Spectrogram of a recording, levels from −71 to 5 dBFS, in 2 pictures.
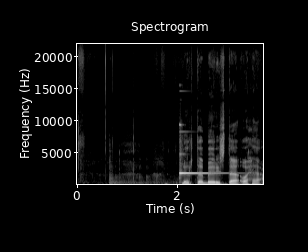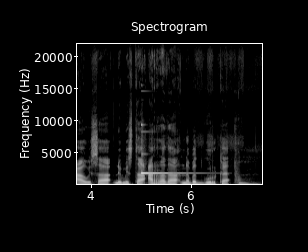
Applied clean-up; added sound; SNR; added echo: none; Glockenspiel; 1 dB; none.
